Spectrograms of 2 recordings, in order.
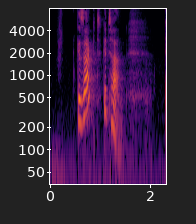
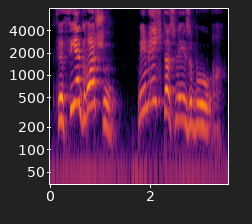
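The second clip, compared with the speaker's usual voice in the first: dealer calling out; 2 semitones higher, 7 dB louder than usual. Acted. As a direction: jump in and claim the book. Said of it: "rief ein Gebrauchtwarenhändler".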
